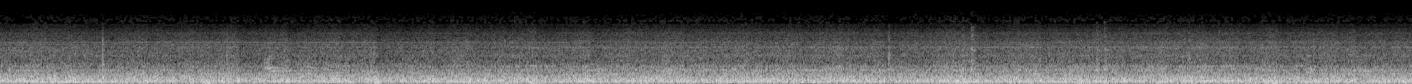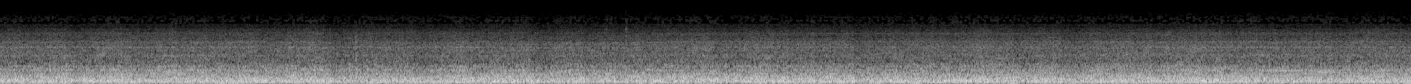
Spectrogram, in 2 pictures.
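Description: Airliner wheels rumble over the taxiway.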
